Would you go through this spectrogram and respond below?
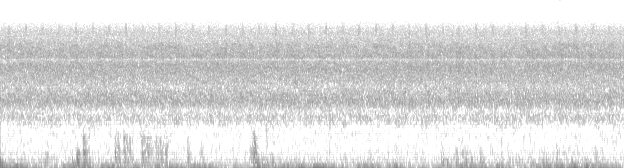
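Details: Hungry stomach growling (borborygmi): quiet, low rumbling with brief watery gurgles coming and going over a steady low background hum.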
